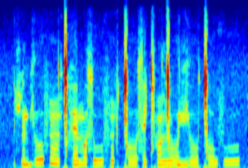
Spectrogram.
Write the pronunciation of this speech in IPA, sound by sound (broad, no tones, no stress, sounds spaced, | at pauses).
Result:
ç ɔ̃ bʲ oː f õː ǀʰ ɛ m ɔ s uː f õ f ǀ oː s ɛ cʰ ɔ̃ ŋ͡ǀ oː vʲ oː ǀ oː w f uː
